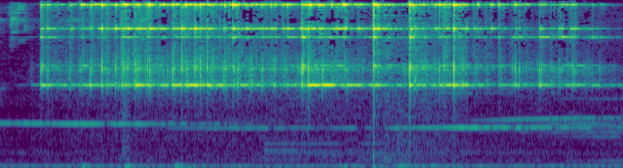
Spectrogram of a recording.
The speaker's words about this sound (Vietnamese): ông Cập bị đánh thức bởi tiếng leng keng như là tiếng chuông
